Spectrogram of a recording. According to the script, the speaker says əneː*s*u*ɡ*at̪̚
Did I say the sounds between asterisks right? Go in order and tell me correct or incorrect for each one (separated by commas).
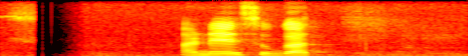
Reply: correct, correct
